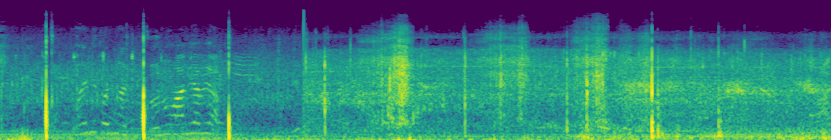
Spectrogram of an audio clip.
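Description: Wind buffeting a helmet-mounted action camera's microphone as a steady low rumble, with distant voices calling across the field. Four or five sharp taps stand out, about half a second, one and a half, two and a half and six and a half seconds in.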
